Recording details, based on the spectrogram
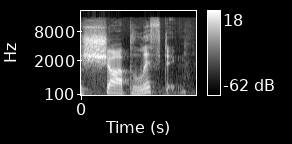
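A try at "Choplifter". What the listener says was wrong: Shoplifter. shop, like helicopter. Chop, like CH.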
